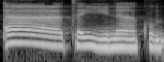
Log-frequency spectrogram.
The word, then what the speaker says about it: آتيناكم: الآية 63 لدينا كلمة آتيناكم، لدينا ألف وقبلها همز فهو مد بدل، نقول وليس آتيناكم وهذا خطأ.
